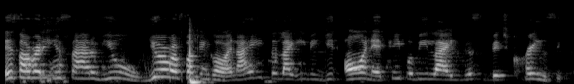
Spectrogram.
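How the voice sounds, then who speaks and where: A New Orleans woman with a local accent speaks fast in a high-sitting voice as a podcast guest. She chats casually, bluntly and profanely, acting out quotes as she tells her stories.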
